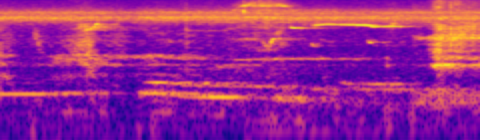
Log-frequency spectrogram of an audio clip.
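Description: Faint bird calls: a few short, steady notes at different pitches, some low and some high, over quiet open-air background.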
